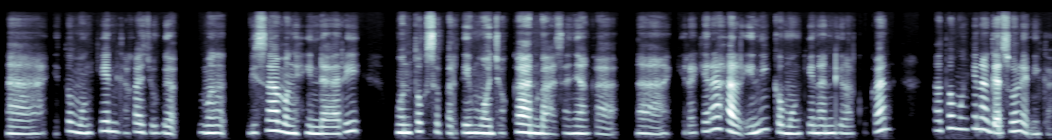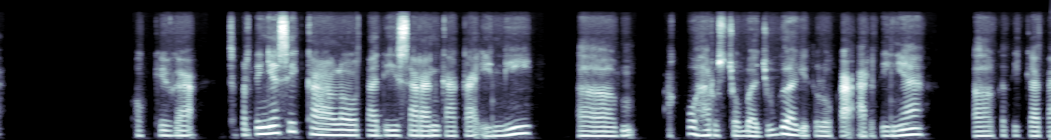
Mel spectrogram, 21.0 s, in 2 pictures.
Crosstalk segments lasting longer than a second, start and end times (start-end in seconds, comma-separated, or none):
none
